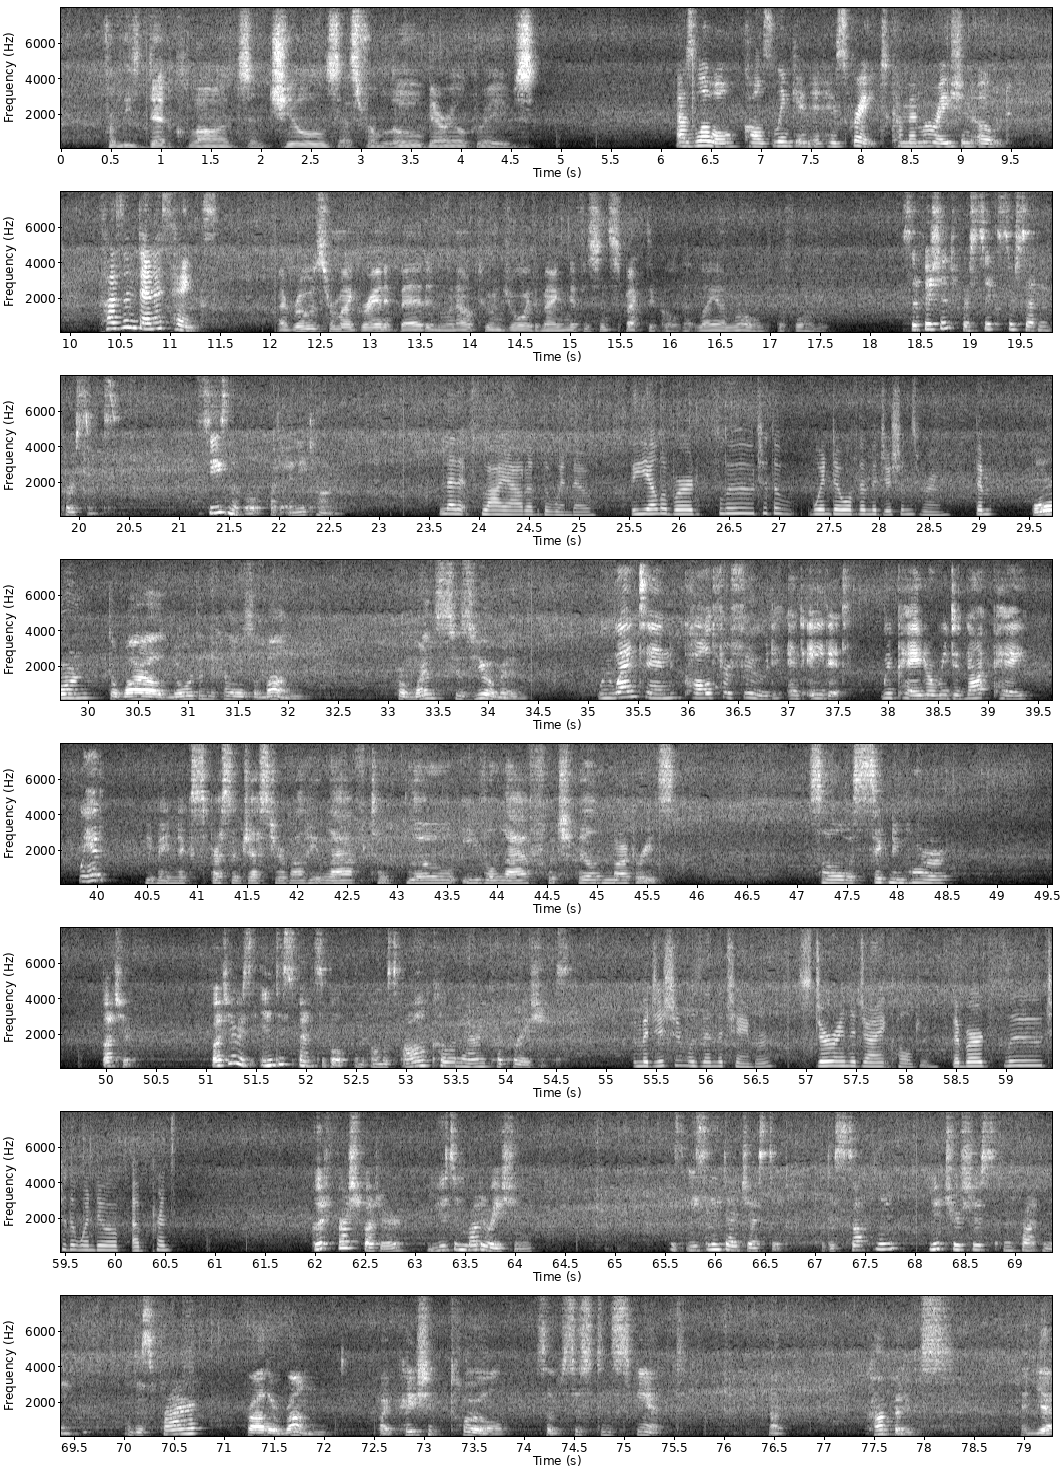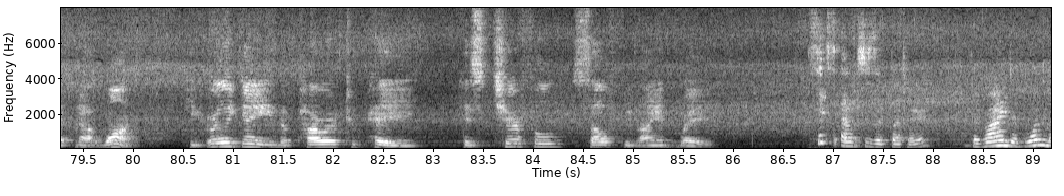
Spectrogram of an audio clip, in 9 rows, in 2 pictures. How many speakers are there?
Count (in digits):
8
